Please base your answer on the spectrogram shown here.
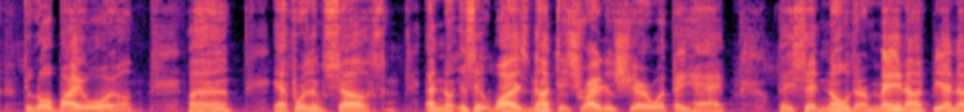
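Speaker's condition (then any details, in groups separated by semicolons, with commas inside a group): Parkinson's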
